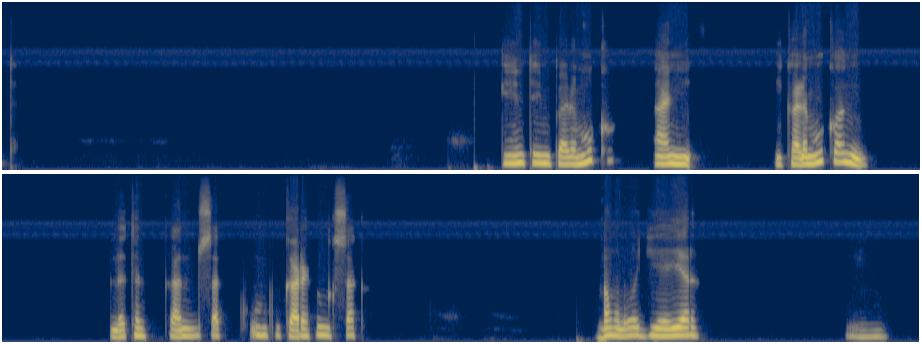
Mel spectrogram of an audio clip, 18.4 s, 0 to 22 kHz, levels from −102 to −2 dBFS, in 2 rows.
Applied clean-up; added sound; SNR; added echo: none; none; none; none.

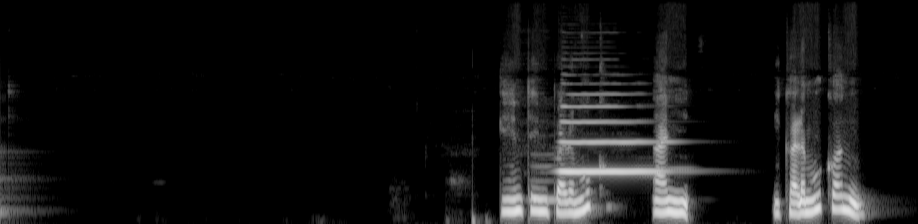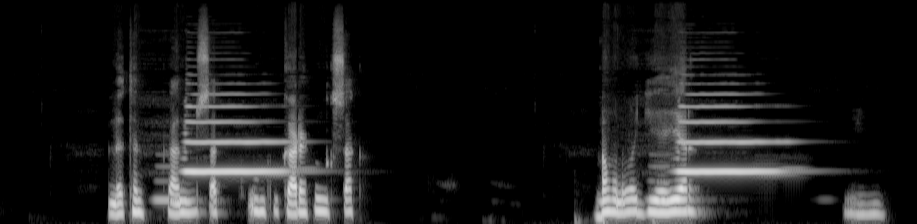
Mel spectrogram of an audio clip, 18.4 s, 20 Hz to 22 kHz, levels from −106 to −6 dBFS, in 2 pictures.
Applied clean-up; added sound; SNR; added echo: classical method log-MMSE.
